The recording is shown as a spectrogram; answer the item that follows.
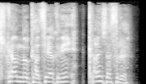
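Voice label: Speech Quick Commands Thank You Ship, Japanese; World Of Warships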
